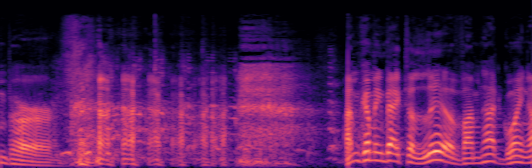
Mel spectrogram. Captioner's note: laughter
